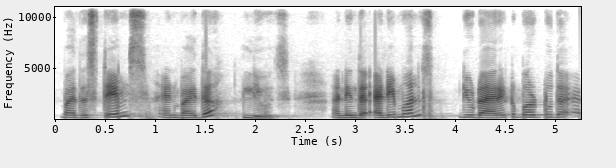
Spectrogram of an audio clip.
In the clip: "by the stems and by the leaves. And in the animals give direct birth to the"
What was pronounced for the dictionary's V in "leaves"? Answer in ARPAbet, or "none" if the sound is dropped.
none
